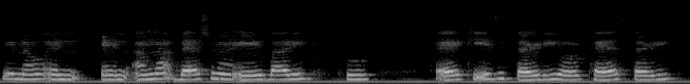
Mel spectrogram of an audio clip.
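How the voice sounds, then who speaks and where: A woman's voice: on the high side, flat delivery, a little slow, mellow, a little hiss or hum, low-quality recording. Sassy chatty woman vlogging to viewers. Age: 20s. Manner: chatty, candid and sassy, addressing viewers as y'all. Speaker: beauty vlogger. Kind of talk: casual chatty vlog talk.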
